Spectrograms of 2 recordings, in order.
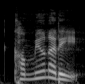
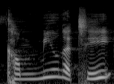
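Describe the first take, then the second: First: "community" ending like "-nidy"; American flap T. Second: "community" with a crisp T before the final vowel; British T. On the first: Teacher does the last example, American flap T. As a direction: soften the T in "community" into a D. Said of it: "how about American English". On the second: Teacher does the last example, British T. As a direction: sound a true T in "community". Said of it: "in British English we would pronounce as". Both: Shown as a demonstration.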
